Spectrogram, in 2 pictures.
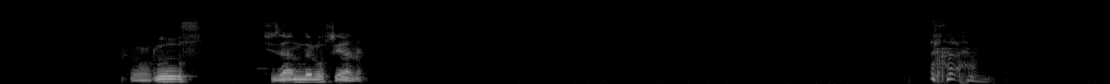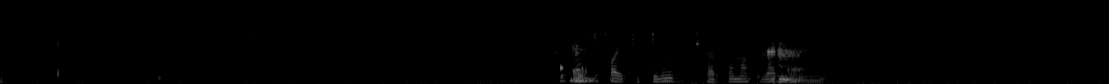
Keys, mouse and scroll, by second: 0.9 click, 1.2 middle drag, 1.5-1.8 scroll up 2, 1.8 middle click, 2.3 scroll up 1, 2.3-2.9 middle drag, 2.9-3.4 scroll up 2, 3.4-4.7 middle drag, 4.7 Tab, 5.1-5.5 scroll up 1, 5.5 Tab, 5.7 click, 5.9 Tab, 6.4-9.5 middle drag, 11.6 Tab, 12.1 /, 17.7 middle drag, 17.9-18.4 scroll up 2, 18.4 ctrl+a, 18.9 click, 19.3-20.4 middle drag, 20.4 click, 20.8 middle click, 21.2 click, 21.4-21.9 scroll up 2, 21.9 middle click.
